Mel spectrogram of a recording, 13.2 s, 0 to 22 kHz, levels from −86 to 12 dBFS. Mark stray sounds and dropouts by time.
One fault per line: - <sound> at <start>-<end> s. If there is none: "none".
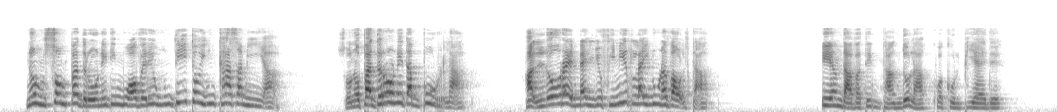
none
